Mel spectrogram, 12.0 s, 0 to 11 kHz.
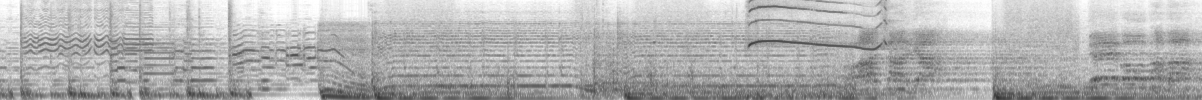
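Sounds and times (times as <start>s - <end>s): high whistling note: 7.5s - 9.0s.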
